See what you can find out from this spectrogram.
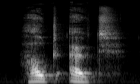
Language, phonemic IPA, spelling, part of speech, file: Dutch, /ˈhɑut ˈœyt/, houwt uit, verb, Nl-houwt uit.ogg
- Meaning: inflection of uithouwen: 1. second/third-person singular present indicative 2. plural imperative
